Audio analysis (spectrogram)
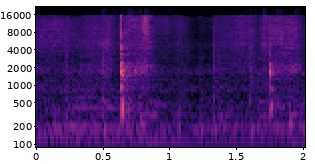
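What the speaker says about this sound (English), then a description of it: "my favourite way to cut them is to just take out the stem end and cut them in wedges like this" A knife chops through vegetables into wedges on a cutting board, two sharp, close knocks about a second apart against a quiet background.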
